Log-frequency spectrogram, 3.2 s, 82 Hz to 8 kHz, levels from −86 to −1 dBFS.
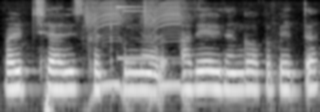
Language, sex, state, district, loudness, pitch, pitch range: Telugu, female, Andhra Pradesh, Sri Satya Sai, -13 LUFS, 210 Hz, 205-220 Hz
